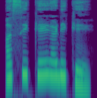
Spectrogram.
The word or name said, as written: ಅಸಗ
